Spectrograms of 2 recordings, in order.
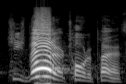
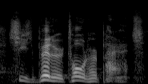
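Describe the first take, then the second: First: She's bitter toward her parents, thrown out loud with weight on bitter; loud repeat. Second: Said in the usual way. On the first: Acted. Preacher repeating it loudly to stress bitterness. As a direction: repeat it as a shout to the pews.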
